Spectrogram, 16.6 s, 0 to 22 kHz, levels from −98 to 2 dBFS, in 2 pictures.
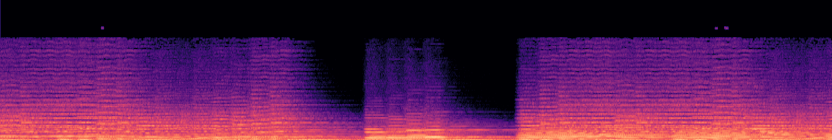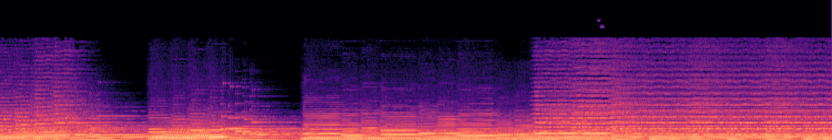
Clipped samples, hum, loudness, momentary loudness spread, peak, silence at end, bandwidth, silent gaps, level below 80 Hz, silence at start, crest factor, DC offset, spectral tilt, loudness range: under 0.1%; none; -16 LUFS; 6 LU; 0 dBFS; 0 s; 15 kHz; none; -26 dBFS; 0 s; 16 dB; under 0.1%; -6 dB/octave; 3 LU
